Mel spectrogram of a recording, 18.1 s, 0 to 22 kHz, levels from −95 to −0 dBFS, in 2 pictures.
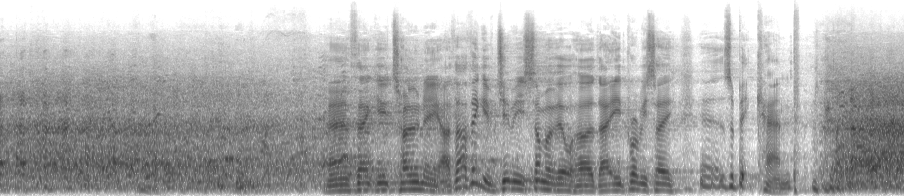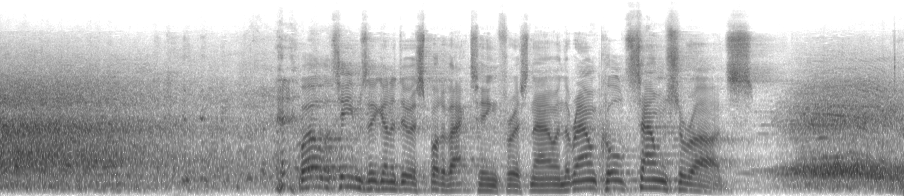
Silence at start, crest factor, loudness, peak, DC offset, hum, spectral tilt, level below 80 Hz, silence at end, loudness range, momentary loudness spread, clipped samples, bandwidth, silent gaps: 0 s; 18 dB; -28 LUFS; -10 dBFS; under 0.1%; none; -4 dB/octave; -76 dBFS; 0 s; 4 LU; 11 LU; under 0.1%; 17 kHz; none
